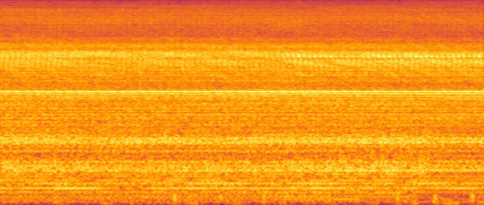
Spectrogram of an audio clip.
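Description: Benchtop mini mill running, its spindle motor giving a steady whine with a constant high tone, while the end mill takes a shallow cut in metal as the table is fed by hand.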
